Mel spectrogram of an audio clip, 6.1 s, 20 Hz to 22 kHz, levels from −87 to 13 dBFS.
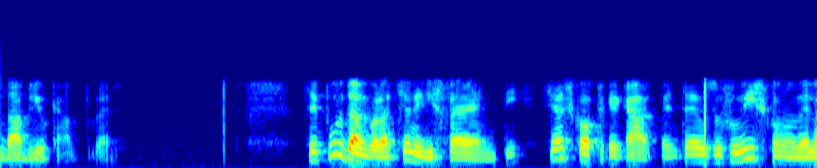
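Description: Lost AMR speech frames at 1.80 to 1.83 s, consistent with two frames failing their checksum: the decoder filled the gap by reusing the last good pitch and vocal tract settings at falling gain, so the speech briefly smears and dips before resuming through the narrowband AMR line.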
